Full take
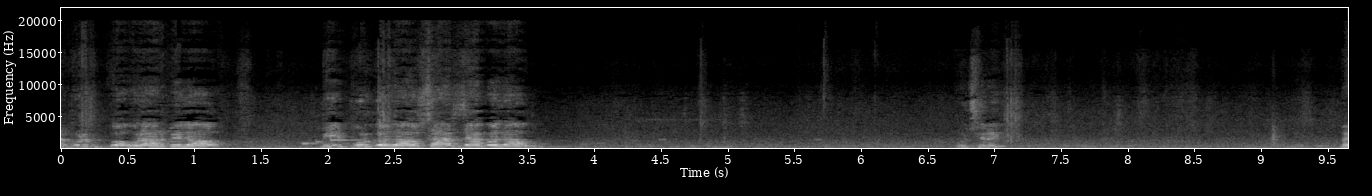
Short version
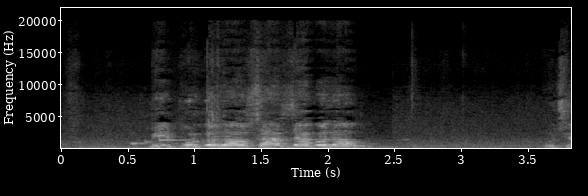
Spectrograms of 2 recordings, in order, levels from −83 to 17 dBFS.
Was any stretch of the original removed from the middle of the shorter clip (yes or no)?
yes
